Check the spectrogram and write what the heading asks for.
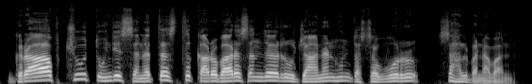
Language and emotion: Kashmiri, neutral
